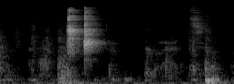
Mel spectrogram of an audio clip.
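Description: A dog working on a plastic fitness platform and an inflatable balance disc. There are two short hissing sounds close together a little under a second in, and a soft thump near the end as a paw lands on the disc.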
